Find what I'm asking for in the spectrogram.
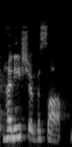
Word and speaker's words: Hanisha Besant: Hanisha Besant.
